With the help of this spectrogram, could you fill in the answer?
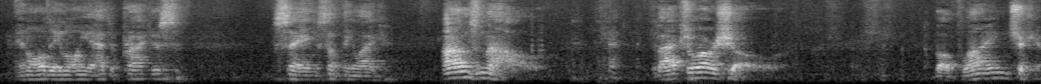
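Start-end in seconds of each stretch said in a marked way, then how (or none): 4.5-10.5 slow, smooth American announcer voice. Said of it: "speak like an American announcer".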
